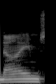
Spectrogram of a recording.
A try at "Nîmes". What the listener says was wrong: Nîmes. I think you pronounce the S.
